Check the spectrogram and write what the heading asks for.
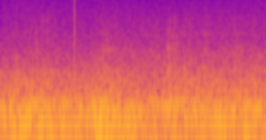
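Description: Steady low rumbling noise on the microphone, with one faint click about a second in.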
